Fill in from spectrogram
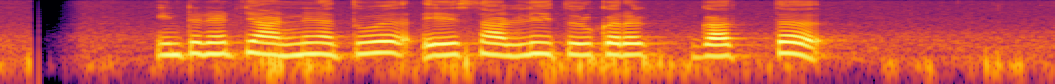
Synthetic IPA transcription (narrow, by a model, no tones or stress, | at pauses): iɳʈəneʈjanːenæt̪uʋəʔeːsalːiːt̪uɾukəɾəɡat̪ːə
